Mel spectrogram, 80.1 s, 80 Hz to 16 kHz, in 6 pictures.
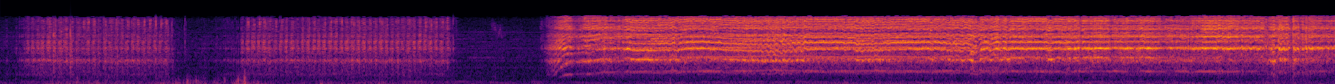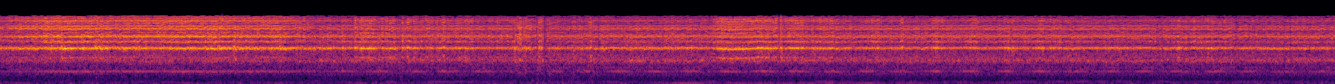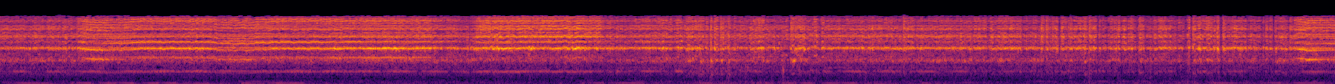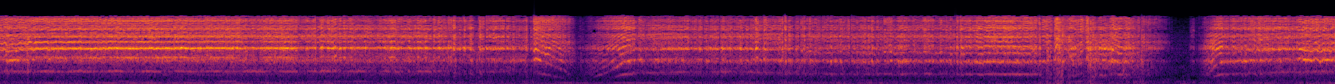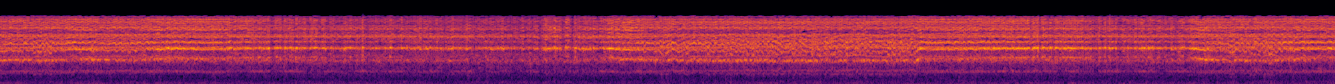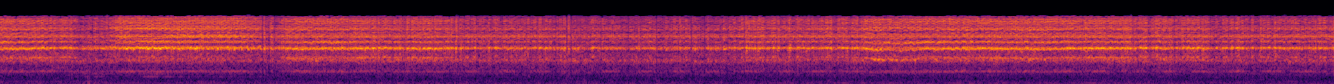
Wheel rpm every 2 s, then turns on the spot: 20, 20, 30, 150, 170, 170, 160, 170, 170, 170, 170, 170, 170, 160, 160, 170, 170, 170, 170, 160, 170, 170, 140, 130, 140, 110, 120, 160, 170, 170, 160, 160, 170, 170, 170, 170, 170, 170, 170, 170.
0-4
